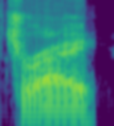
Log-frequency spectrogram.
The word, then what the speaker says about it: Dre: How do you say this gentleman's name? So I can't quite see it, but it's Dre. I normally just know him as Dre. Dre. Okay. Yeah, Dre. That'll do.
